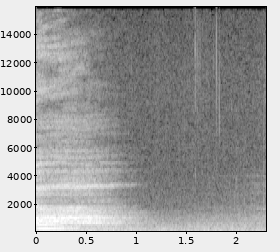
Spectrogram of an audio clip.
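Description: A woman's long sigh out, loud at first with a brief hum of voice, then trailing off over about a second: a releasing breath in a yoga forward fold.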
